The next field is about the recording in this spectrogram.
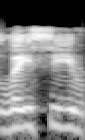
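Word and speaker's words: Lacey: but i get it lacie rhymes with spacey but um anyway obviously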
